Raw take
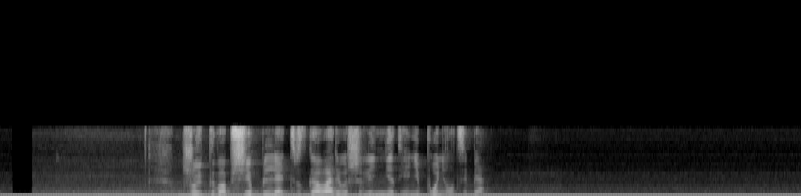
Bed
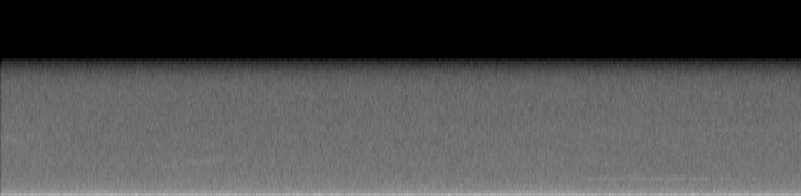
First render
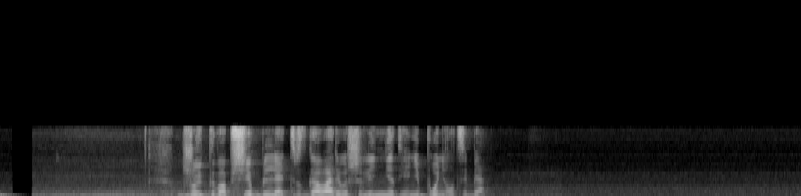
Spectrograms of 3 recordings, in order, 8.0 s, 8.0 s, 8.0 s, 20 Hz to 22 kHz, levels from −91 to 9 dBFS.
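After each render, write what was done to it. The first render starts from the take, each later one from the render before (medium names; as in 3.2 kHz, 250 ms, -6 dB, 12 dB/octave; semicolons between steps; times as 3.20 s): hum notches 60/120/180/240/300 Hz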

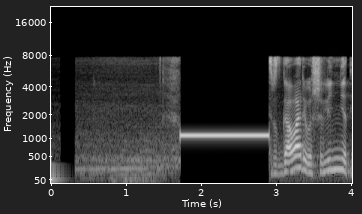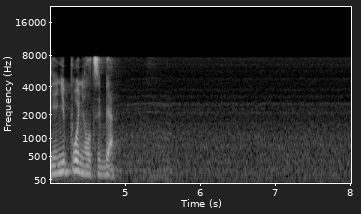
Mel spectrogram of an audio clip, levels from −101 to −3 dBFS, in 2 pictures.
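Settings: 1.72–2.91 s: bleep 1.1 kHz -22 dBFS; 3.94–4.48 s: low-pass 5 kHz 24 dB/octave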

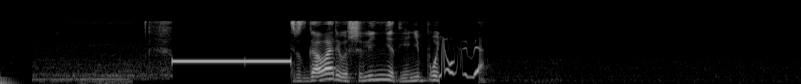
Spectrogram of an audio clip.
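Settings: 1.32–2.45 s: high-pass 360 Hz; 4.39–4.79 s: formants replaced by sine waves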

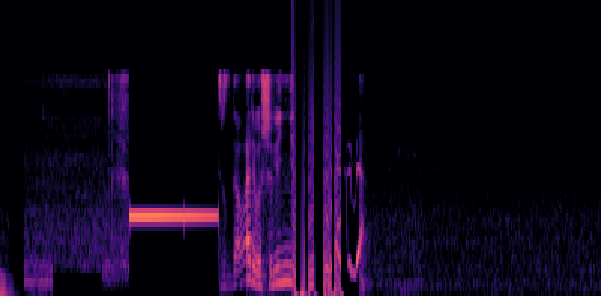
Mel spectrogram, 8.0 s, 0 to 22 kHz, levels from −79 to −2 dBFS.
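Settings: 0.70–1.36 s: inverse Chebyshev high-pass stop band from 220 Hz, stop band 50 dB; 2.07–3.29 s: fade out, to -19.5 dB; 3.88–4.58 s: Schmitt trigger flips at -34 dBFS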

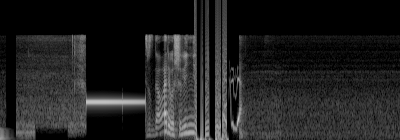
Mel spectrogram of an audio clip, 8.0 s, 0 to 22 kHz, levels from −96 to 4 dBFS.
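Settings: trim +2.5 dB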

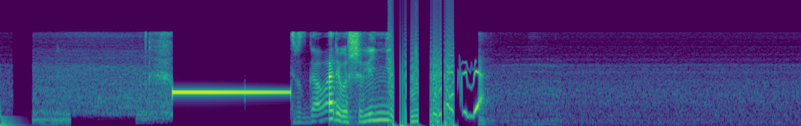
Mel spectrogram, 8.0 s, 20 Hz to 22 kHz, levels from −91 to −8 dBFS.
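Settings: peaking EQ 1.9 kHz +11.5 dB 2.2 oct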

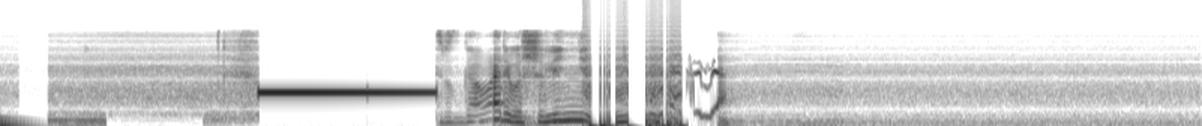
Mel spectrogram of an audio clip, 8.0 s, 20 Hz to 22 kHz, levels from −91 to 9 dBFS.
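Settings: tone controls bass +12 dB, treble -9 dB; comb 0.9 ms, depth 91%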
